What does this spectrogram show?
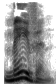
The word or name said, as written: maven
